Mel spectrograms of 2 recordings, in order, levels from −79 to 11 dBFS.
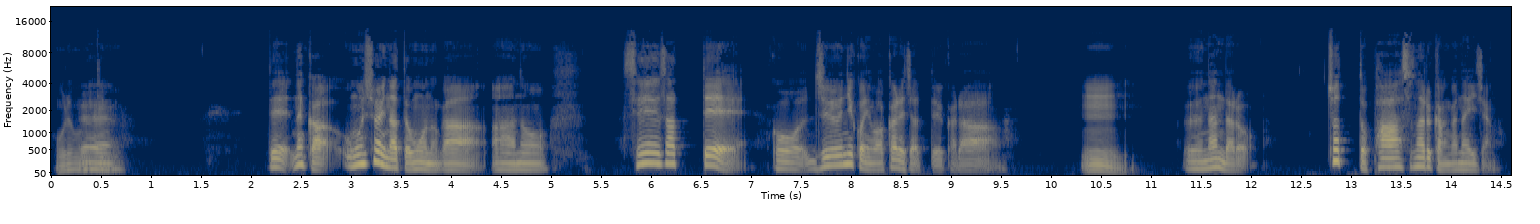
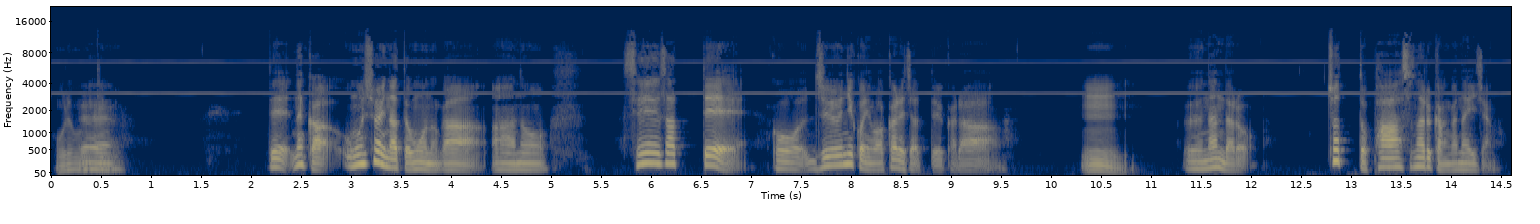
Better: first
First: none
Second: high-pitched whine; faint; throughout; 3 kHz, 25 dB below the speech

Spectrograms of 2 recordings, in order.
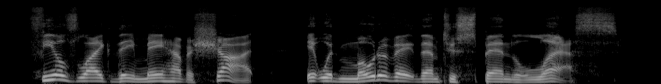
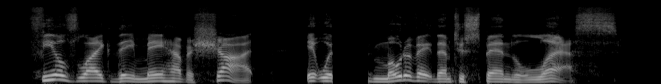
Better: first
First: none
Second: audio freezing; at 3.5 s

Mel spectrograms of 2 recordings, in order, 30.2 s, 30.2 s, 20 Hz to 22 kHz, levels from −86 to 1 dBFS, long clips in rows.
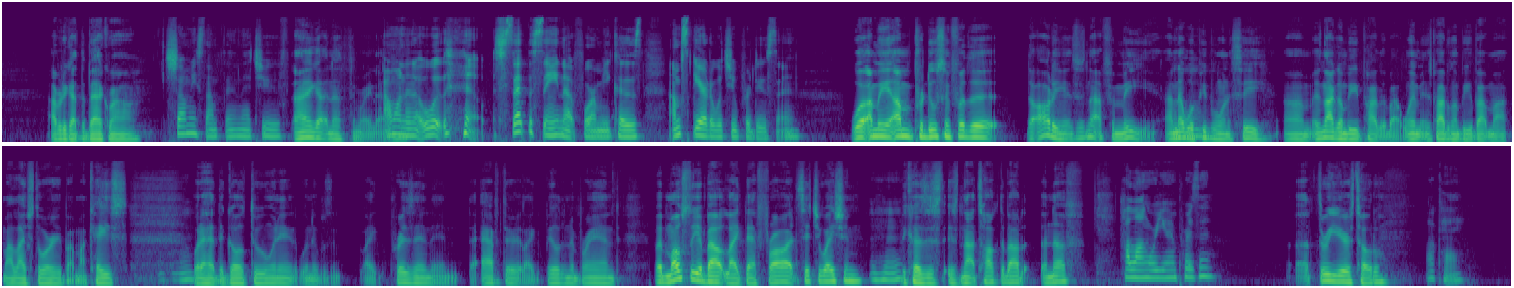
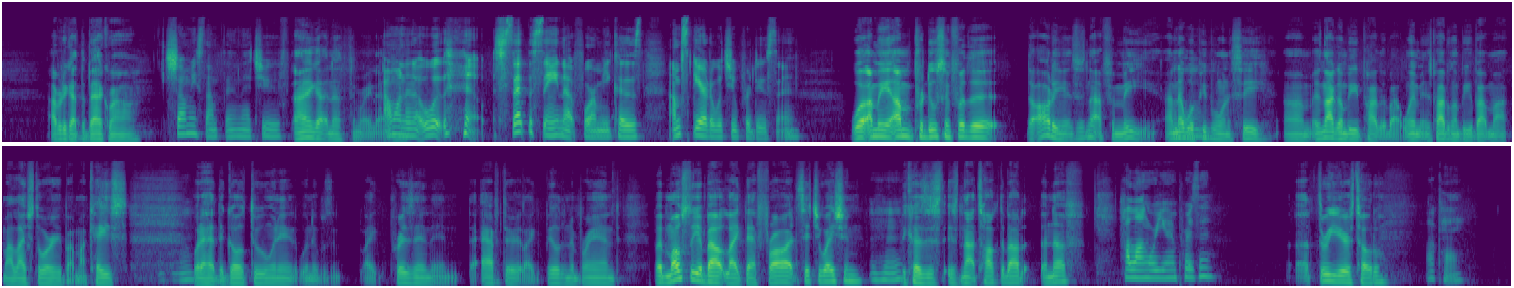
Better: first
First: none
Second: thin; very slightly; fading below 750 Hz

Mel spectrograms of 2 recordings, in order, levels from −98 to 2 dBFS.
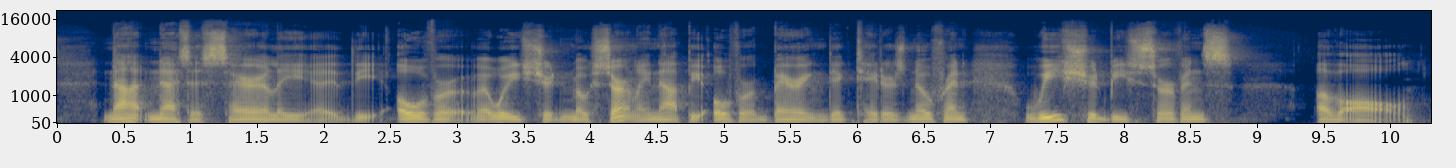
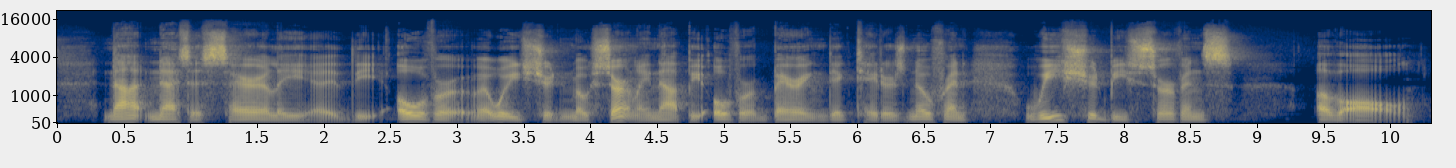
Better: first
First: none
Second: thin; somewhat; fading below 450 Hz

